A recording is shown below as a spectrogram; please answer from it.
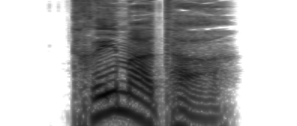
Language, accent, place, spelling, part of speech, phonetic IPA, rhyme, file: German, Germany, Berlin, Tremata, noun, [ˈtʁeːmata], -eːmata, De-Tremata.ogg
- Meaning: plural of Trema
